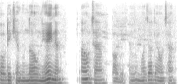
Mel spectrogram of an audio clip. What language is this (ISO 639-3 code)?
nep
